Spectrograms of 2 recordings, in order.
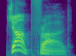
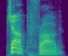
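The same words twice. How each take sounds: First: It is said very loudly. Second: It is said softly with an anxious tone.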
